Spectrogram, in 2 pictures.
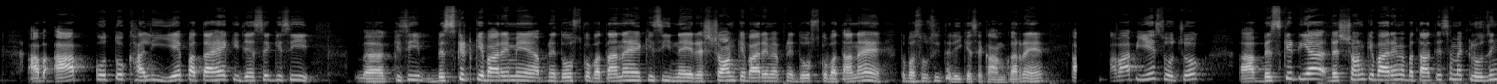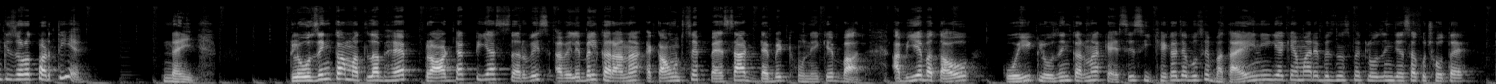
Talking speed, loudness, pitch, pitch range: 200 wpm, -21 LUFS, 185 Hz, 160-210 Hz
